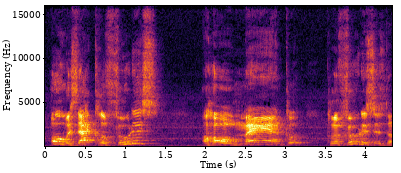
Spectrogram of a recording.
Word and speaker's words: clafoutis: But the entire movie was about clafoutis. Have you ever heard of clafoutis? And if so, is it good? Clafoutis. Clafouti? It's pronounced clafouti. They said clafoutis a lot of times in that movie.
